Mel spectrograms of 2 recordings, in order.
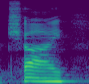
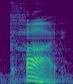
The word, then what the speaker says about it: chi: of you might want to say chi or chai but it is pronounced chi now this test the goodness of fit test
